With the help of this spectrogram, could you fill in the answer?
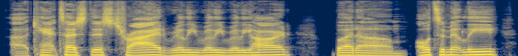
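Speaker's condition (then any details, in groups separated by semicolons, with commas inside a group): No condition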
